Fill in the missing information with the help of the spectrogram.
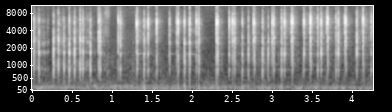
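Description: A full white plastic liquid soap pump bottle is tapped with paper-clip-covered nails in a fast, uneven run of about 30 sharp clicks. Each tap is a bright, high, clacky tick with almost no low end and an instant decay, some landing in quick flurries.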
